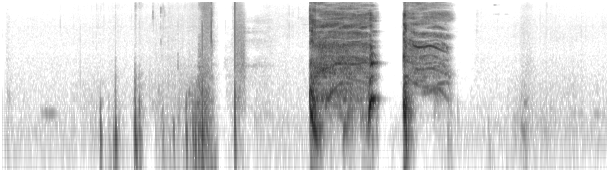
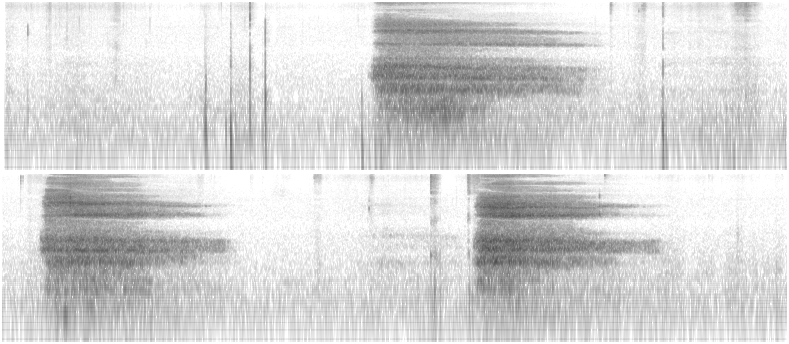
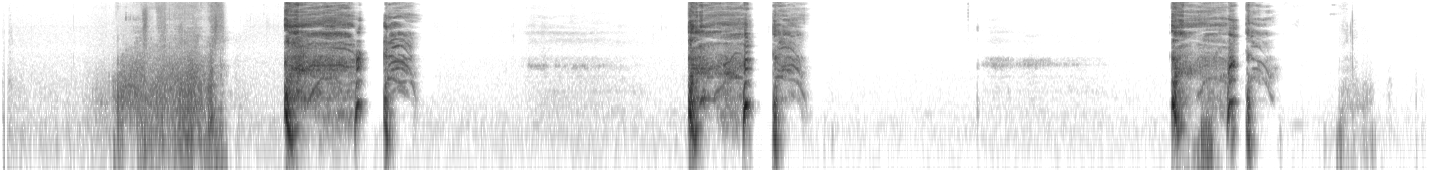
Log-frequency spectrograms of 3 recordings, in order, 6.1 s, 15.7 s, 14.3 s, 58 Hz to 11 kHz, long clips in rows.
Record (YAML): cough_length: 6.1 s
cough_amplitude: 32767
cough_signal_mean_std_ratio: 0.31
exhalation_length: 15.7 s
exhalation_amplitude: 7187
exhalation_signal_mean_std_ratio: 0.43
three_cough_length: 14.3 s
three_cough_amplitude: 31843
three_cough_signal_mean_std_ratio: 0.29
survey_phase: beta (2021-08-13 to 2022-03-07)
age: 45-64
gender: Female
wearing_mask: 'No'
symptom_none: true
smoker_status: Never smoked
respiratory_condition_asthma: false
respiratory_condition_other: false
recruitment_source: REACT
submission_delay: 5 days
covid_test_result: Negative
covid_test_method: RT-qPCR
influenza_a_test_result: Negative
influenza_b_test_result: Negative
